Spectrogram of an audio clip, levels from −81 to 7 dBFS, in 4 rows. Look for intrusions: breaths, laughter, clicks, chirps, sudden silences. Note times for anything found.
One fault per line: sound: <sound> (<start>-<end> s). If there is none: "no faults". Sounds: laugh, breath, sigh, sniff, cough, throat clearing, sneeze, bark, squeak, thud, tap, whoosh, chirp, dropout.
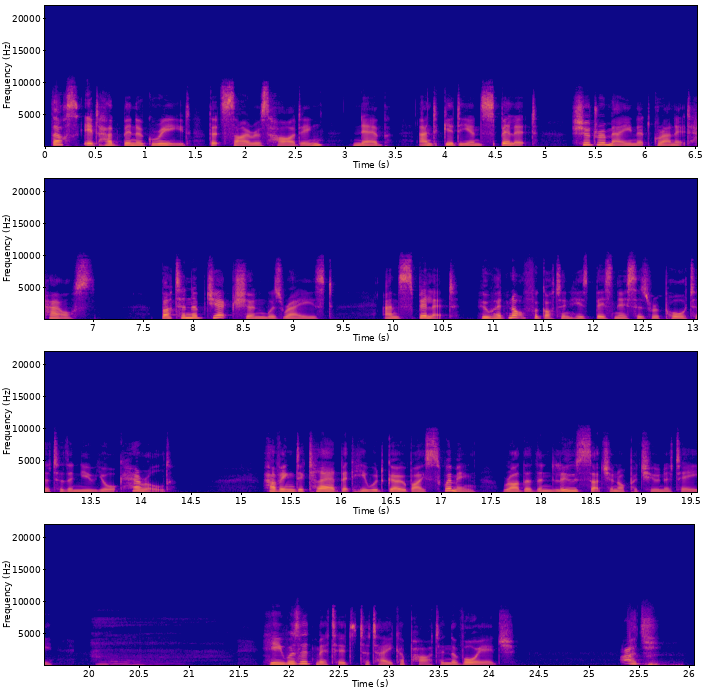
sound: sigh (20.0-21.5 s)
sound: sneeze (25.3-26.0 s)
